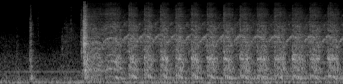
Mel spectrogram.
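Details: Doosan D35S-7 forklift diesel, previously just clicking with no crank (battery 12.8 V), broken wire repaired: short crank, then catches cleanly into a steady even idle with quick regular beat; starts fine.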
